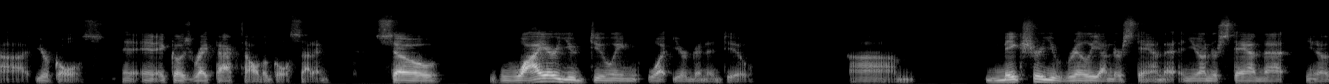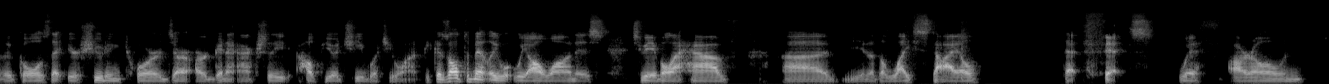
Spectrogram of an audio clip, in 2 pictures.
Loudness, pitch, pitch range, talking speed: -27 LUFS, 85 Hz, 80-95 Hz, 170 wpm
